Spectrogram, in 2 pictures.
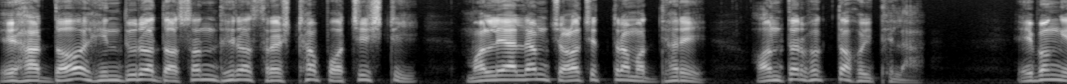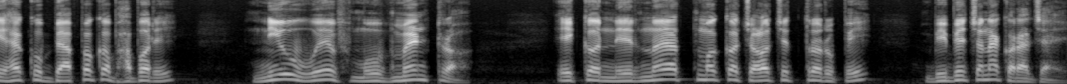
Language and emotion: Odia, neutral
